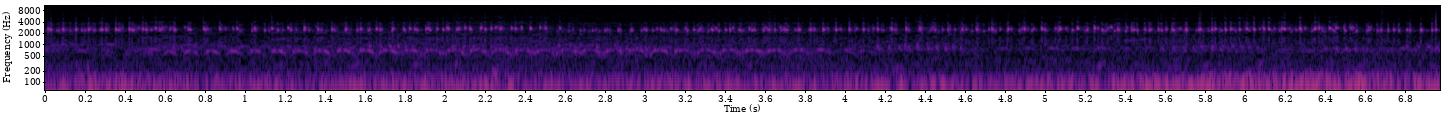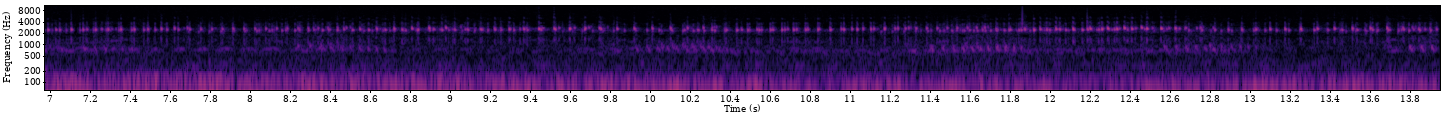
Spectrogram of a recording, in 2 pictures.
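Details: Boreal chorus frogs give overlapping high, pulsed trills like a fingernail run along a comb, with Wilson's snipe making wing sounds and sandhill cranes calling.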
